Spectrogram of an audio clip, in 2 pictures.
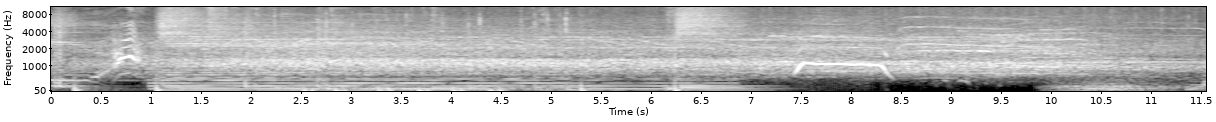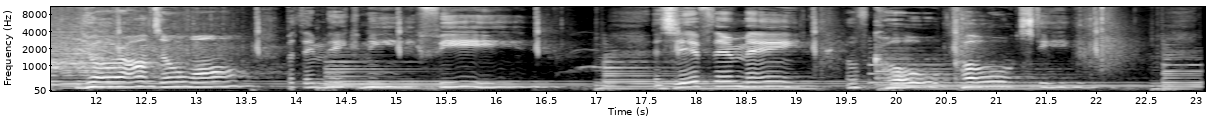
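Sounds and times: live band playing rock ballad: 0.0s - 7.2s
audience cheering and applauding: 0.0s - 13.6s
soft instrumental intro: 1.0s - 7.2s.

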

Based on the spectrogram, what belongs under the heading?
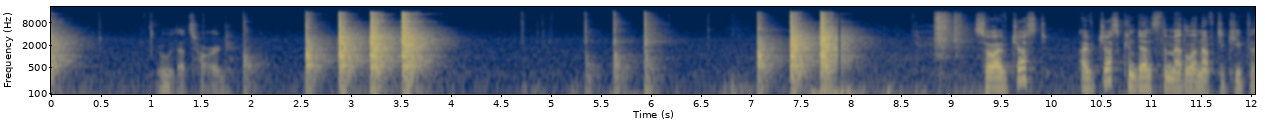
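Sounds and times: hammer striking metal rivet: 0.0s - 0.4s, 1.9s - 4.0s, 7.1s - 8.1s.

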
